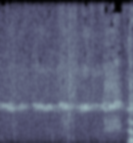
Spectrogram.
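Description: Crickets chirping: a thin, steady, high-pitched trill.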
